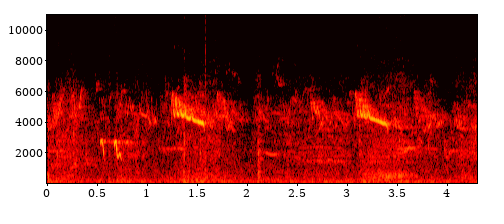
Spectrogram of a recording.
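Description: Wild birds calling: a pair of quick chirps about half a second in, then a short downward-sliding whistle that comes twice, about a second in and again just past three seconds, over faint outdoor background noise.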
